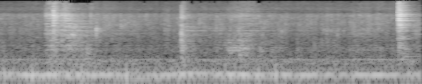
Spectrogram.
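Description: Amla (Indian gooseberries) lifted off a frying pan with a spatula after being fried for pickle, giving a few scrapes and clinks against the pan over a low steady kitchen hum, with no talking.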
